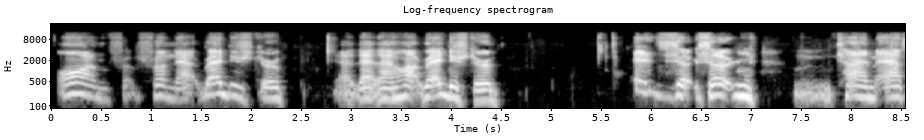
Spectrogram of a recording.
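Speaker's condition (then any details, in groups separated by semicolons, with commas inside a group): Cerebral palsy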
